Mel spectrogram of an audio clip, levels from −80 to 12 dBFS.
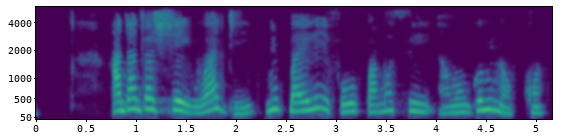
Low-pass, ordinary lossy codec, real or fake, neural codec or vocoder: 5.4 kHz; AAC, 24 kbps; real; none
